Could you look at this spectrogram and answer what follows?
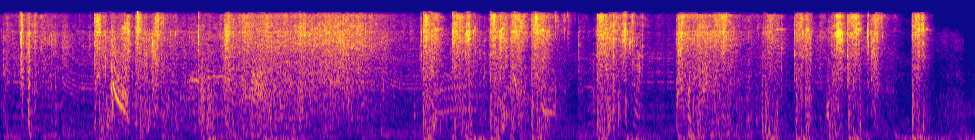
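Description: Film fight sound effects: a rapid run of hits, thuds and crashes over dramatic background music.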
